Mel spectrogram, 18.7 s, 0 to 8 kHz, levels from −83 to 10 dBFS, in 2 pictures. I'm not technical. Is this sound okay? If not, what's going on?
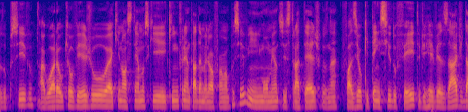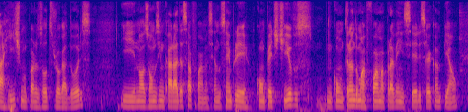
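Yes, it sounds fine, with nothing wrong to hear.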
